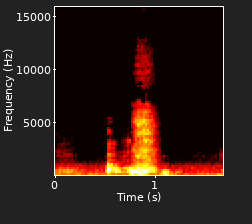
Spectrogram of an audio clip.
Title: 冬 風邪 🚺 ￤ winter cold sneezing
